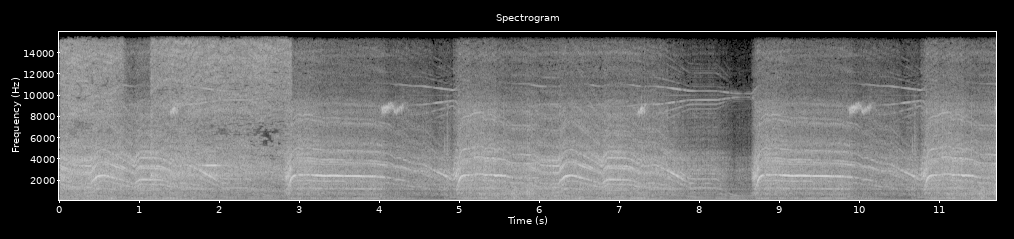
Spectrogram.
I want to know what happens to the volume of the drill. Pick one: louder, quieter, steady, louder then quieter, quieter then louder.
steady.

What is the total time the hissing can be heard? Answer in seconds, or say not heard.
3 s.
